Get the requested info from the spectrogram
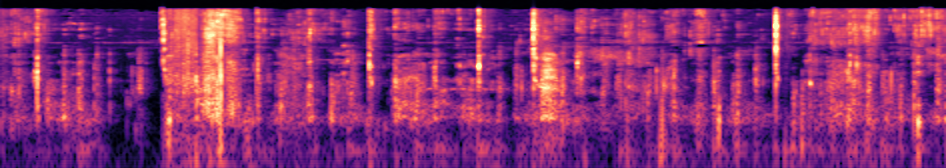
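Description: Close-up chewing with wet mouth smacks, and fingers squishing rice and mutton gravy together on a banana leaf: many short clicks and squelches.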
